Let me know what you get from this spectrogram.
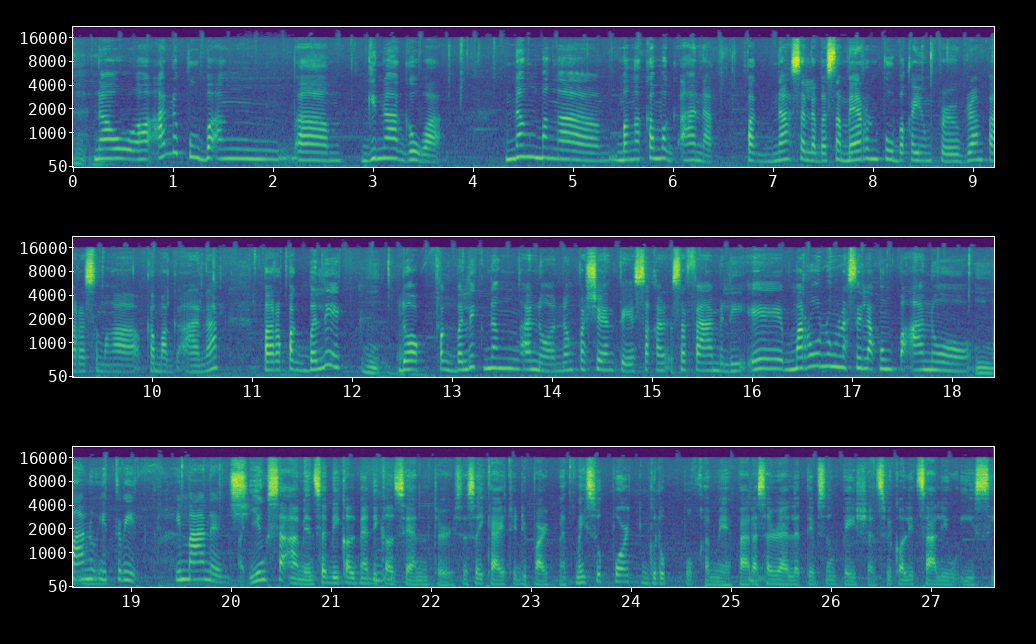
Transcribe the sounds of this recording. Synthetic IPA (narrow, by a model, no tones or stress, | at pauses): nawɐʔɐnopubɐʔɐŋʔɐ | ɡɪnaːɡɐwaʔ | nɐŋmɐŋamɐŋakɐmɐɡʔaːnɐk̚ | pɐɡ̚nasɐlɐbasnɐmɛːɾo̞npʊbɐkɐjoŋpɹoɡɹampaːɾɐsɐmɐŋakɐmɐɡʔaːnɐk̚ | paːɾɐpɐɡ̚bɐlɪk̚d̪ok̚pɐɡ̚bɐlɪk̚nɐŋʔɐno̞nɐŋpɐʃɛnt̪ɛsɐkɐsɐfamɪliʔɛmɐɾuːnoŋnɐsɪlakʊŋpɐʔaːno̞pɐʔaːno̞ʔɪt̪ɾit̪̚ʔɪmaːnɛd͡ʒjʊŋsɐʔaːmɪnsɐbikɐlmɛd̪ɪkɐlsɛnt̪ɛ̰ɹsɐsɐjkajɐt̪id̪ɪpaɹt̪̚mɛnt̪̚mɐjsʊpoɹt̪̚ɡɾupːʊkʰɐmɛpaːɾɐsɐɹɛlɐt̪ɪvsnɐŋpɛjʃɛ̰nt̪swikolɪt̪saljuʔiːsi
